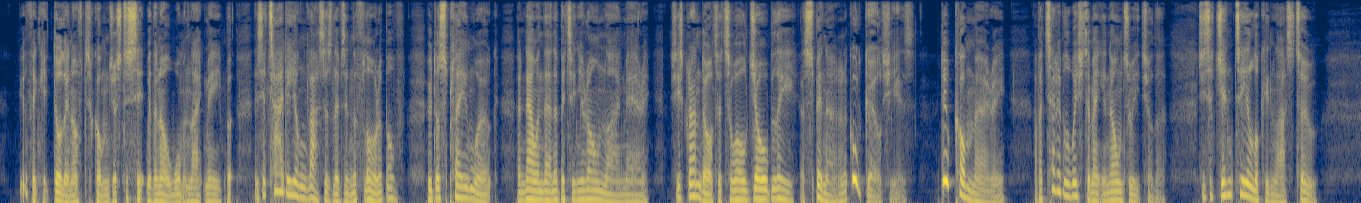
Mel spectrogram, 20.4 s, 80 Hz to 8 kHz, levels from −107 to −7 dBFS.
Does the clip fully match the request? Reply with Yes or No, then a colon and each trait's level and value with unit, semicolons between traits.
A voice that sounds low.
Yes: low, 125 Hz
